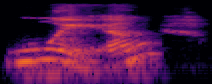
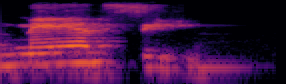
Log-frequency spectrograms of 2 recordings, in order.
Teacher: So the NG Vietnamese is back of your throat. So you should feel it back there like Nguyen, whereas the N in English is on the tip of your tongue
